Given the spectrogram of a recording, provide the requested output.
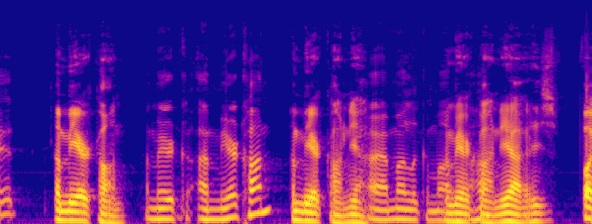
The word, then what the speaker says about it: Amir Khan: Amir Khan.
